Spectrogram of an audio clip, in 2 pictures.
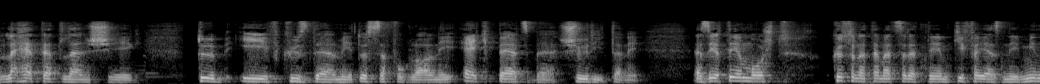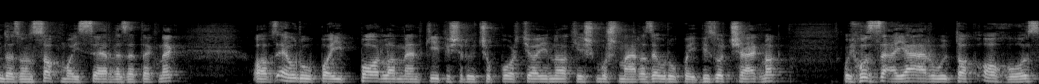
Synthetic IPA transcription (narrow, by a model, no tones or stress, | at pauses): lɛɦɛt̪ɛt̪lɛnʃeːɡt̪øbːeːvkyzd̪ɛlmeːt̪ø̞sːɛfo̞ɡlɒlniɛɟpɛrd̪zbɛʃyːɾiːt̪ɛnḭɛzeːrt̪eːmːo̞ʃt̪ | kø̞sø̞nɛt̪ɛmɛt̪sɛɾɛt̪neːmkifɛjɛznimind̪ɒzo̞nsɒkmɒjisɛrvɛzɛt̪ɛknɛk | ɒzɛuɾoːpɒjipɒrlɒmɛnt̪keːpviʃɛløːt͡ʃo̞po̞rcɒjinɒkeːʃmo̞ʃt̪maːɾɒzɛuɾoːpɒjibizo̞t͡ʃːaːɡnɒk | ho̞cho̞zːaːjaːɾult̪ɒkɒɦo̞z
